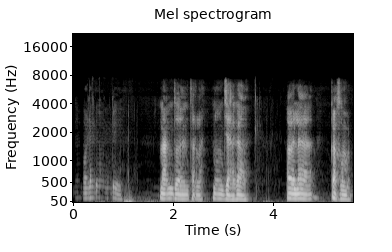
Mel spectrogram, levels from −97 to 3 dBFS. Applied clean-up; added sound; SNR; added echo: neural mask model DeepFilterNet 3.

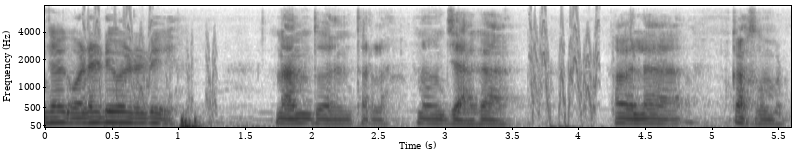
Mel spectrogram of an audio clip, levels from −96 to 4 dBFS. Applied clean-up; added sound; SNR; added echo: none; Scratching (performance technique); 15 dB; reverberation time 0.6 s.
